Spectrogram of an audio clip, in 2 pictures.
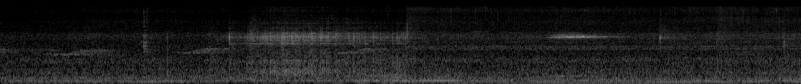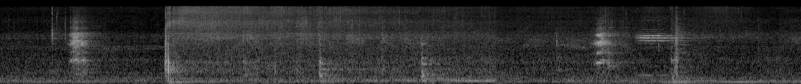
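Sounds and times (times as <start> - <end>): food sizzling in a pan: 2.2 - 16.0
metal spatula scraping: 8.6 - 9.1, 13.6 - 15.0
spatula tapping: 11.2 - 11.6, 12.2 - 12.6.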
